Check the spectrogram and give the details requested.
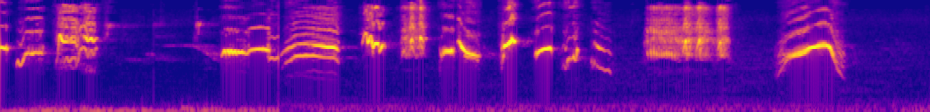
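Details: Oriental magpie-robin in wild-style song meant to stir males into a fighting mood: jumbled high whistled notes, short harsh buzzes and rising-falling slurs, ending in one clear arched whistle.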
